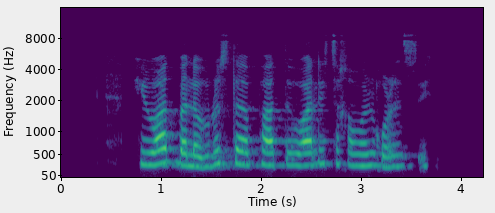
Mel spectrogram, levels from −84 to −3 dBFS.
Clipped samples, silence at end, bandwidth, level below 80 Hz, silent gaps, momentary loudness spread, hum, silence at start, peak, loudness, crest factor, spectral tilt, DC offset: under 0.1%; 0.55 s; 9.2 kHz; under -90 dBFS; none; 11 LU; none; 0.8 s; -18 dBFS; -33 LUFS; 18 dB; -4 dB/octave; under 0.1%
